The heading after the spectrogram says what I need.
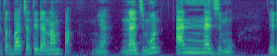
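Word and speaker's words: النجم: najmun An najmu jadi huruf lam nya melebur ke huruf setelahnya dalam hal ini berarti huruf nun ya lainnya tidak dibaca kita tidak membaca al-najm Uh tidak salah kalau kita membacanya dengan hal najmu tetapi bacanya gimana an najmu nya jadi disini penulis ingin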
